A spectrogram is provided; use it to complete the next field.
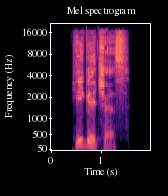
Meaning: strong/mixed nominative/accusative neuter singular of hegelsch
- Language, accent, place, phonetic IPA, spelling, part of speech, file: German, Germany, Berlin, [ˈheːɡl̩ʃəs], hegelsches, adjective, De-hegelsches.ogg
